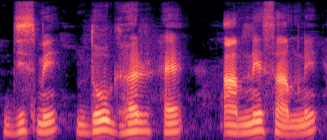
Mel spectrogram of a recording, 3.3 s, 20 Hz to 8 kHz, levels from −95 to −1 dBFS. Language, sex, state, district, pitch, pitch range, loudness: Hindi, male, West Bengal, Alipurduar, 140 Hz, 125-150 Hz, -19 LUFS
